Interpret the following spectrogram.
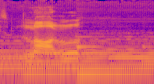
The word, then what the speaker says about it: lol: And it is pronounced that way, lol.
